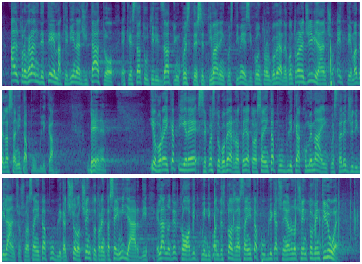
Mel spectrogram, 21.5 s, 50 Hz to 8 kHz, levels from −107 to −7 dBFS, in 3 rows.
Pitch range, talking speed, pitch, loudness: 150-195 Hz, 200 wpm, 170 Hz, -35 LUFS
